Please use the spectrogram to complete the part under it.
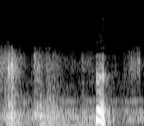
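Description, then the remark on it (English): A door off a corridor, leading to an officer's cabin, is opened with a brief, sharp creak and clunk about two-thirds of the way through, set against a low, steady background rumble. “Well, the doors on either side must lead to the officer's cabin.”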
